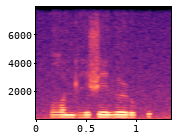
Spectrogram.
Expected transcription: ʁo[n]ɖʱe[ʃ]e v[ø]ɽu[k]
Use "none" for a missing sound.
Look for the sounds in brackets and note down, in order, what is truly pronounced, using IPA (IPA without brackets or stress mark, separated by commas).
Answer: n, ʃ, ø, k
